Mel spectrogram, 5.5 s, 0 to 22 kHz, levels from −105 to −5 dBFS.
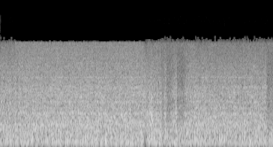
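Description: Speech, with an echo leak running from 0.0 to 5.47 s: the far end was likely playing the call on a loudspeaker, and its echo canceller failed to strip what its microphone picked back up, so that sound was returned down the line. The result is a second copy of the voice trailing the original by about 347 ms and arriving at roughly the same loudness, present across the whole clip within the call's 8 kHz band.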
